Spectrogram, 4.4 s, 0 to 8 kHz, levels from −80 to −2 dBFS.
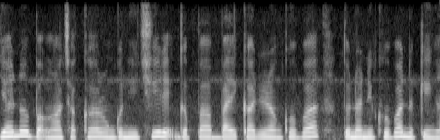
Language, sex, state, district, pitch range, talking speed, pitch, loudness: Garo, female, Meghalaya, West Garo Hills, 205-240 Hz, 110 wpm, 210 Hz, -14 LUFS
